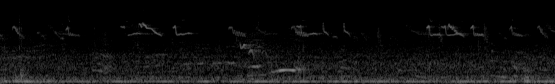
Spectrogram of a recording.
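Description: Small birds chirping over and over, short high falling notes in quick runs, over a steady low hum.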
